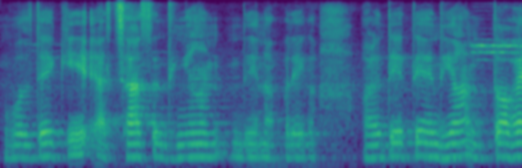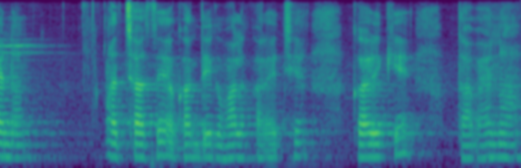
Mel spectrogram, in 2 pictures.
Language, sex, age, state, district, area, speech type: Maithili, female, 18-30, Bihar, Samastipur, rural, spontaneous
